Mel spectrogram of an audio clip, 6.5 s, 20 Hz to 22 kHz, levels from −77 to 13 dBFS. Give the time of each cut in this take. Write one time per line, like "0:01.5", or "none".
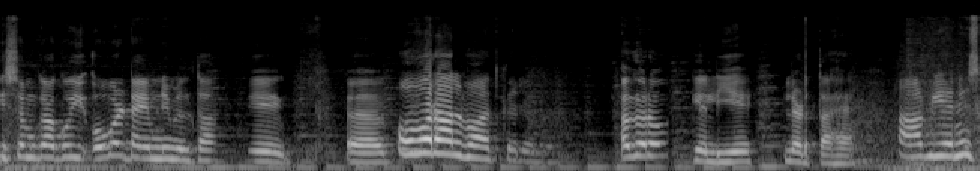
0:01.7
0:04.5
